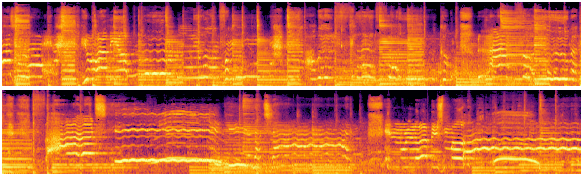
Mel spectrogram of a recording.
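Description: A woman singing a slow pop-country song live, strumming an acoustic guitar, with cajon percussion keeping the beat. She holds long notes with vibrato in the middle and again near the end.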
